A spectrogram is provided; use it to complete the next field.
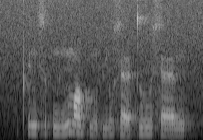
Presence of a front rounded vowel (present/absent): present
